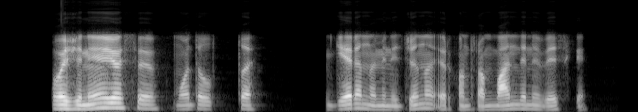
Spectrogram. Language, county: Lithuanian, Šiauliai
